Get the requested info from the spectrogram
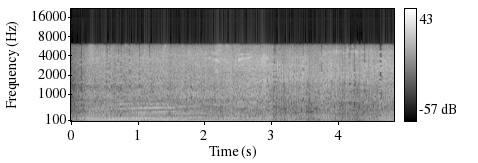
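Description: Car engines running as cars drive past on the road, with a deeper engine rumble swelling from about a second and a half in for a second or two.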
